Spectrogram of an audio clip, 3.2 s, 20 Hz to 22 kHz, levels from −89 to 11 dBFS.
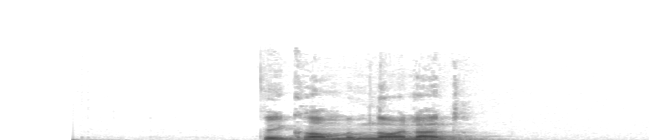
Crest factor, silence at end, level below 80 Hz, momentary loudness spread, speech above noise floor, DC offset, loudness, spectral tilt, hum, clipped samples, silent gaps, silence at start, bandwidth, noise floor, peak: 22 dB; 0.9 s; -64 dBFS; 9 LU; 54 dB; under 0.1%; -25 LUFS; -7.5 dB/octave; none; under 0.1%; none; 0.35 s; 12.5 kHz; -78 dBFS; -8 dBFS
